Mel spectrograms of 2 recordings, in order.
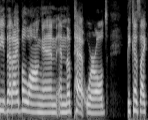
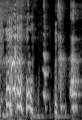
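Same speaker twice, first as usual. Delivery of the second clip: high bright burst of laughter; 6 semitones higher, 3 dB quieter than usual. Real, not acted. Co-host laughing at her own repeated point, high laugh. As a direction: laugh at your own insistence.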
